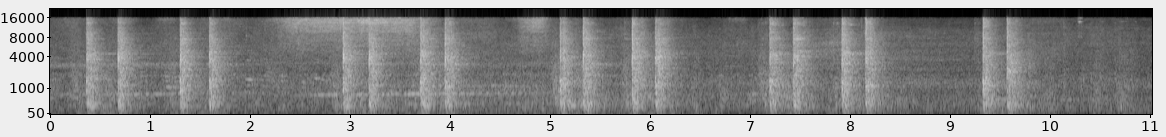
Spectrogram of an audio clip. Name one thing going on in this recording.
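A train rolls past close by, its wheels clattering rhythmically over rail joints.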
